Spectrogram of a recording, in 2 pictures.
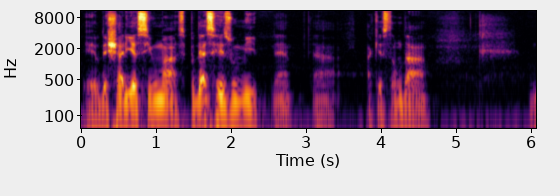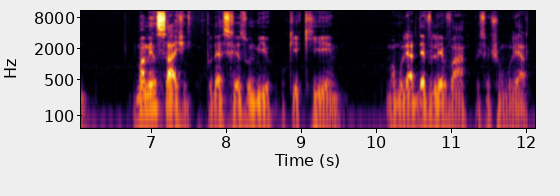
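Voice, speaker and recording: Man, deep low voice, earnest podcast guest. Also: darkish tone. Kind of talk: podcast discussion.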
